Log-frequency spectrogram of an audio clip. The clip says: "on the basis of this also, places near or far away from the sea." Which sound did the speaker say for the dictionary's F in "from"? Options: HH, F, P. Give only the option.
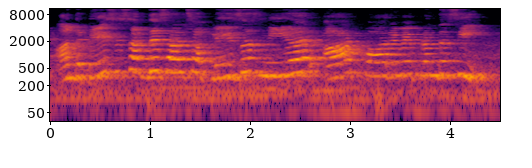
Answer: P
